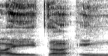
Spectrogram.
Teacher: ইন নয় ইং অনুস্বারযোগে পড়তে হবে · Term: ইকফা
